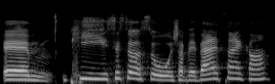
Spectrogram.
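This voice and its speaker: A woman in her thirties with an Acadian French accent, a podcast guest chatting quickly and animatedly, slipping English words in. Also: a little high, no room sound. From Acadia, New Brunswick. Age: 30s. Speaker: podcast guest, business founder. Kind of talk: casual interview chat.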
